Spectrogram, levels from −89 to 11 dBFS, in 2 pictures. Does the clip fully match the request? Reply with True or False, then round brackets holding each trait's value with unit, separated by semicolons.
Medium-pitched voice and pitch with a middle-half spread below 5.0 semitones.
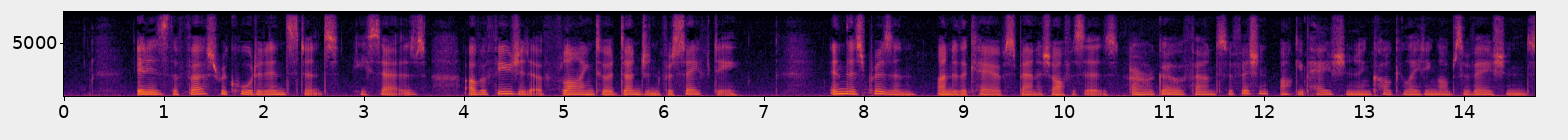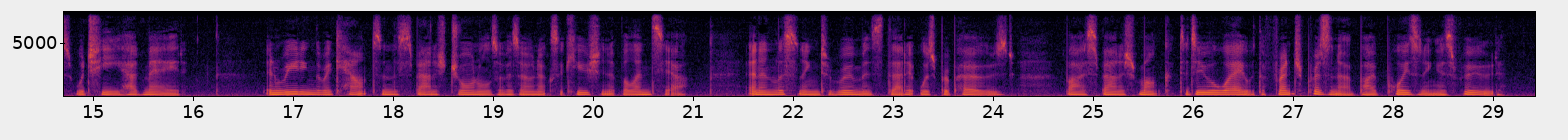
True (165 Hz; 3.4 semitones)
